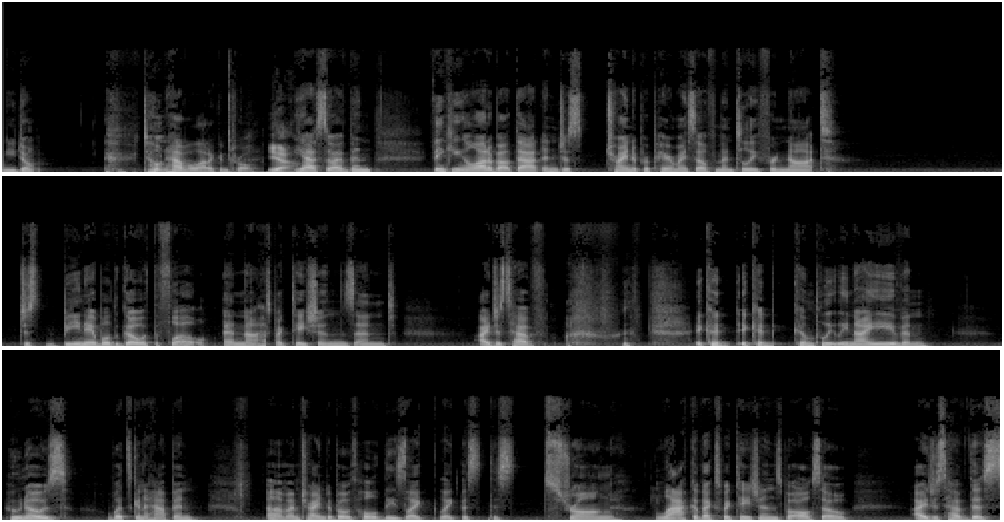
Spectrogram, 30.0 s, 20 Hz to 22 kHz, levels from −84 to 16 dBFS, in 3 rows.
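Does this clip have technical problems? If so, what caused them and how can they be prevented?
Yes: damaged data in a compressed stream gives brief blips at 12.61 s, just after "the flow and not", and 17.70 s, between "it could it could" and "completely naive and". Corrupted bytes make the decoder misread a frame and hunt for sync, which shows as a thin broadband vertical streak on a spectrogram and a sharp glitch in the waveform. Checksummed transfers and verified copies prevent it.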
